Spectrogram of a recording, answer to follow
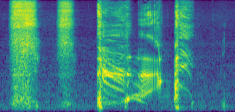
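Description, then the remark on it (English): Two short, breathy coughs, then a rougher, voiced throat clearing in a few harsh bursts. Fairly loud, with no talking around it. “so don't worry about the cough.”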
